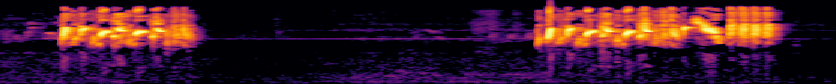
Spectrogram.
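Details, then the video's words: Two lively, high-pitched twittering phrases from a European goldfinch, each a rapid run of liquid, jangling notes lasting one to two seconds, separated by a silent gap of nearly three seconds. "طائر الحسون.Chardonneret. Jilguero. Pintassilgo. مقنين. شارمار. Saka kuşu. Uang emas. Goldfinch."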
